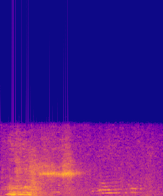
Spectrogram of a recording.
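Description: A person's voice: a short, loud vocal sound of about a second, followed by fainter voice sounds.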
